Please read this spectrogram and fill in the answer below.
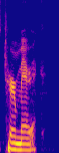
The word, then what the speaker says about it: turmeric: I tell you right now, you can go and look at that word, say it out loud, and you will still say the wrong word. The word is turmeric. – T-U-R-M-E-R-I-C.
